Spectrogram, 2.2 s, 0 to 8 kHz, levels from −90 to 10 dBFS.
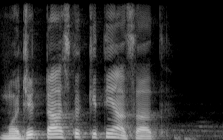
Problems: none marked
